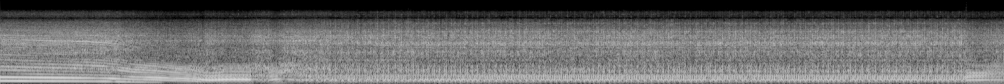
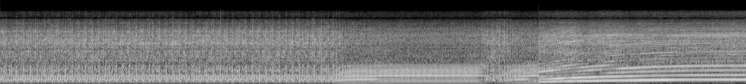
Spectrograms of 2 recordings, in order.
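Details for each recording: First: G366 chainsaw: winds up, then pitch sags into a ragged, spluttering drone, falling on its face with no power at low speed despite RPM. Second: G366 chainsaw on stock carb and tune, barely broken in with about half a tank through it, baseline dyno pull near 13,000 rpm before carb swap: hard two-stroke scream, brief dip, then clean climb to high even top speed; normal full-throttle run.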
